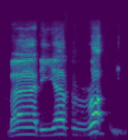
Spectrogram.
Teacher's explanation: Ra ketemu dengan hamzah ya ra'i seperti ada putus ya.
